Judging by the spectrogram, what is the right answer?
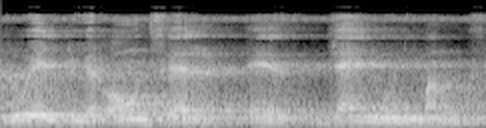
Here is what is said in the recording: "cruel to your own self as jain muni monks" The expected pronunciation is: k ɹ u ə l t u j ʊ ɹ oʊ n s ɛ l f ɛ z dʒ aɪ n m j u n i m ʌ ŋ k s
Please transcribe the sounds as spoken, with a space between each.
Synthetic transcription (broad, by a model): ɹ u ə l t u j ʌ ɹ oʊ n s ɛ l ɪ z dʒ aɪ n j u n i m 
